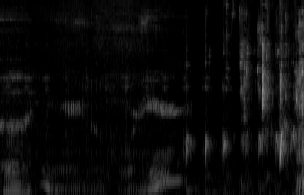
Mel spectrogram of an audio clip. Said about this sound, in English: I have some glasses for us. Ooh. Just do a light pour to start.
